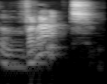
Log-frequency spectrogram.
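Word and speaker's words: врач: This is the ch sound, and this word is vrach. Vrach. And vrach is the word for a doctor, a medical doctor. So vrach.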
